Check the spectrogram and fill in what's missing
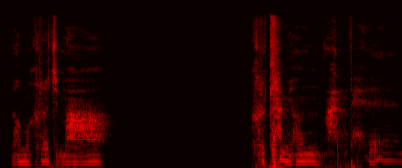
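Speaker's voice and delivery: very low, soft and drawn-out; hushed dissuading. Acted. Jaded believer discourages an eager one, hushed and slow. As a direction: talk them down slowly under your breath.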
